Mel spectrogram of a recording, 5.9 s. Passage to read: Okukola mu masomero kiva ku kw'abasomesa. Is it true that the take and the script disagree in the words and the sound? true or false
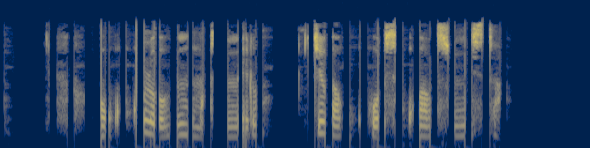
true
